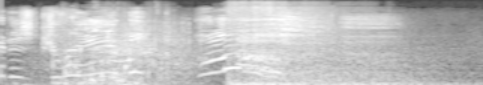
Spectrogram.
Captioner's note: shouts in frustration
